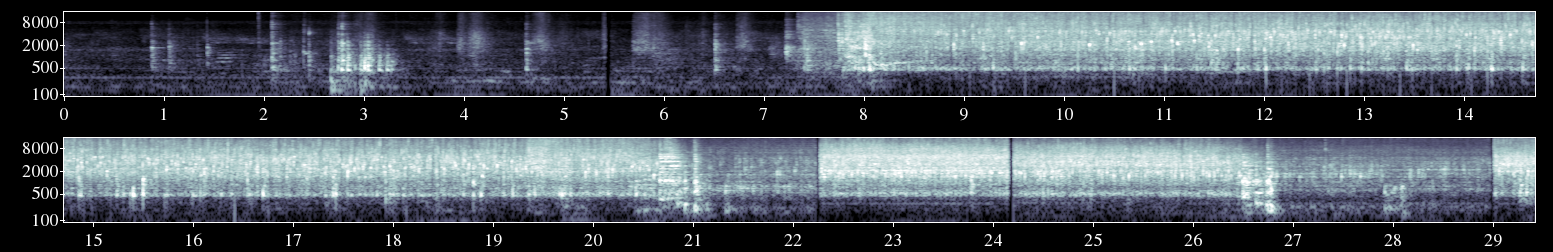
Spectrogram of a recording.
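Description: Whole chicken sizzling in hot oil in an aluminium pot. A few quiet knocks of handling come first, then the loud steady sizzle starts about a quarter of the way in and runs on, dropping lower twice for a second or two, the second time near the end.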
